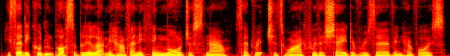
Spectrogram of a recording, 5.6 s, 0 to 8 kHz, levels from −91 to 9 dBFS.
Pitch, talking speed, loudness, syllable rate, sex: 145 Hz, 245 wpm, -18 LUFS, 5.9 syllables/s, female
